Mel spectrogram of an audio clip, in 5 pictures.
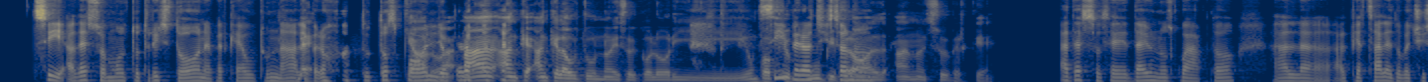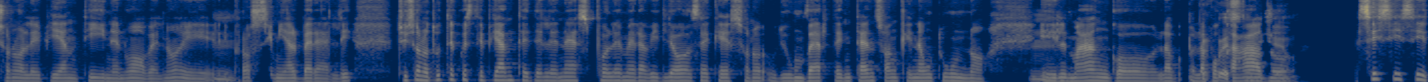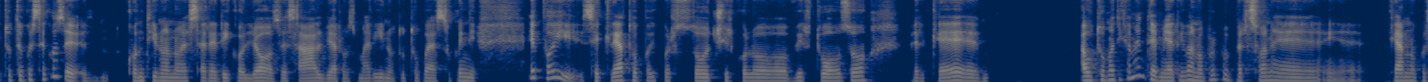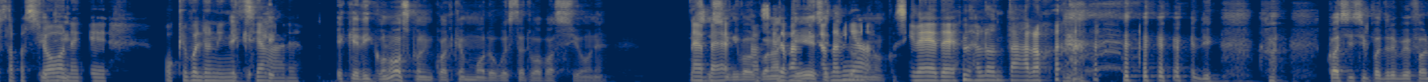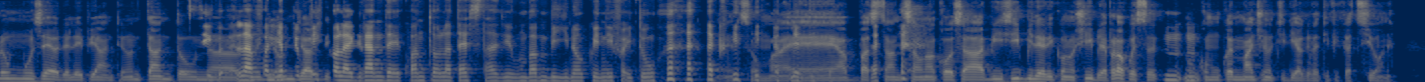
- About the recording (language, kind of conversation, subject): Italian, podcast, Com’è la tua domenica ideale, dedicata ai tuoi hobby?
- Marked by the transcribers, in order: laughing while speaking: "però"; laughing while speaking: "però"; chuckle; tapping; other background noise; "proprio" said as "propio"; chuckle; laughing while speaking: "Di qua"; laughing while speaking: "da"; laugh; chuckle; laughing while speaking: "quindi voglio dire"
